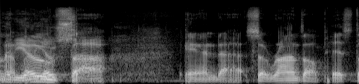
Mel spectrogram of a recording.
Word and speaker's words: Leviosa: It's Leviosa, not Leviosa."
